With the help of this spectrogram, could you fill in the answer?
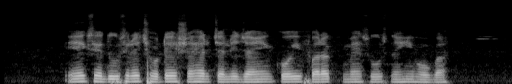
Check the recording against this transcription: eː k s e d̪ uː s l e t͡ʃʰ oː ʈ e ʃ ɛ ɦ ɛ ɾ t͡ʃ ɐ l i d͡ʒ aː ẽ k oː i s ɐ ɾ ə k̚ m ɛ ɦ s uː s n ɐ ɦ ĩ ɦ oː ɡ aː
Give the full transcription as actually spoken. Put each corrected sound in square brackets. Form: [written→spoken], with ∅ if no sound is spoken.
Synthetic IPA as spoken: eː k s e d̪ uː s [l→ɾ] e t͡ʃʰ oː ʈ e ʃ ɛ ɦ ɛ ɾ t͡ʃ ɐ l i d͡ʒ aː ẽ k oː i [s→f] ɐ ɾ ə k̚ m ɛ ɦ s uː s n ɐ ɦ ĩ ɦ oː ɡ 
